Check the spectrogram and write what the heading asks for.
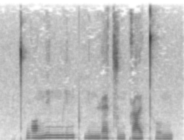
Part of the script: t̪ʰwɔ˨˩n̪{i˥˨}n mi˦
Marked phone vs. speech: incorrect: i˦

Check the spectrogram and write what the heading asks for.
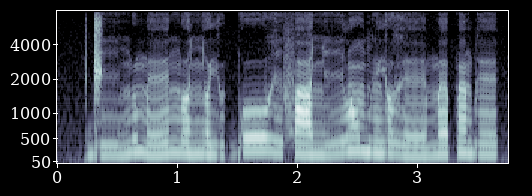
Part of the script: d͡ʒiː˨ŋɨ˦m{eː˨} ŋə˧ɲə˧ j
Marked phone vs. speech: incorrect: eː˨˦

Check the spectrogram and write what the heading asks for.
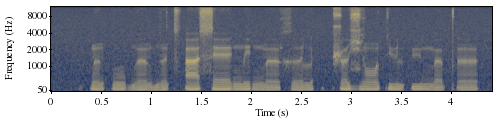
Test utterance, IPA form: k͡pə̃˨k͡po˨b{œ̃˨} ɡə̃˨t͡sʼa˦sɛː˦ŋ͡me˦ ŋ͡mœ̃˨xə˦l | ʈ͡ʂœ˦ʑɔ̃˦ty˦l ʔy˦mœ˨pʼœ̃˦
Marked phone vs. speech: correct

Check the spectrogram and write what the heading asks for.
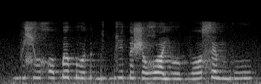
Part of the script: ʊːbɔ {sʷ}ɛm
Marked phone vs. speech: incorrect: s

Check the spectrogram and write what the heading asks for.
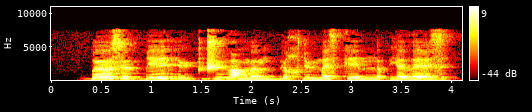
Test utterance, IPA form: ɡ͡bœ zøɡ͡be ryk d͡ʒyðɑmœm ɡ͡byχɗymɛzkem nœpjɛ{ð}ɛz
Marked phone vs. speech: correct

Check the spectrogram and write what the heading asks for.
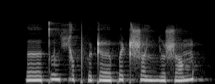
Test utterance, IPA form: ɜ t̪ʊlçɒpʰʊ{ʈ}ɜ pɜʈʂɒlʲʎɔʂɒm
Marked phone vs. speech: correct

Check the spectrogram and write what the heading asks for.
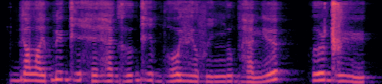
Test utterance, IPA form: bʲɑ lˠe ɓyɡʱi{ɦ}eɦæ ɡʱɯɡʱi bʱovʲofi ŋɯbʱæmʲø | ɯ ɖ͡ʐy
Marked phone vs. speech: incorrect: h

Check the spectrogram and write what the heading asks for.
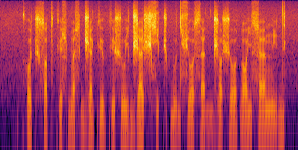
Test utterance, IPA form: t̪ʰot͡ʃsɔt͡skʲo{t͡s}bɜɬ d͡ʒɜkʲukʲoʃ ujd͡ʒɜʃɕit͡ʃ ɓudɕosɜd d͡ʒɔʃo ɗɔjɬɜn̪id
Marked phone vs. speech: incorrect: ɬ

